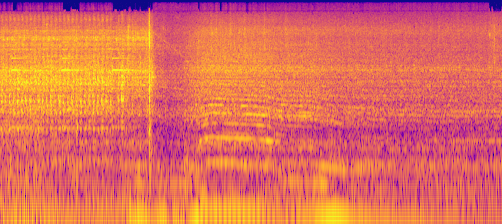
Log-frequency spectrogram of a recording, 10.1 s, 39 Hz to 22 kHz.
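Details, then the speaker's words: Mk5 VW Rabbit long cranking: starter churns several seconds before catching because fuel pressure drops to 0 psi after shutoff and must exceed 50 psi to start; pressure bleeding off, suspected pump check valve. "the car only starts or runs once the PSI, the pressure, goes past 50 PSI. But here's the kicker: as soon as you shut it off, goes right down to 0. And that should not happen."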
